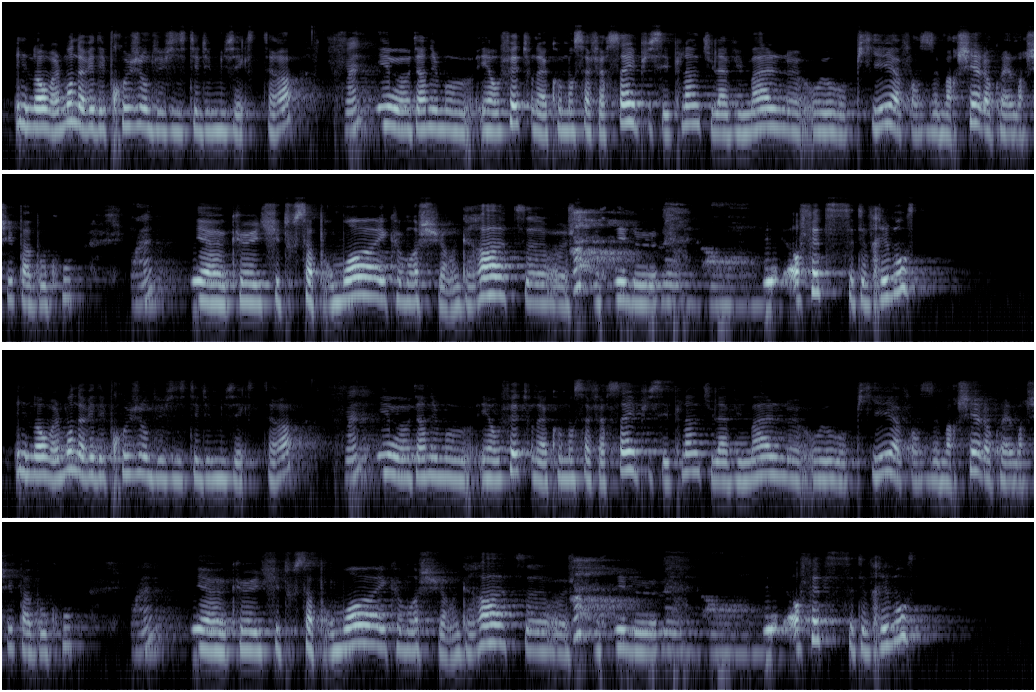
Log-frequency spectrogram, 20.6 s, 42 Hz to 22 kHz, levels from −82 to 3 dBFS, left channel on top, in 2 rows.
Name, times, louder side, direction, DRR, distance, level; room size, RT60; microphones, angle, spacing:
voice 1, 0.1-3.0 3.3-3.4 3.7-11.1 11.4-11.5 12.2-16.0 16.5-17.1 17.9-19.4, left 3 dB, 55° left, 13 dB, 1.2 m, -29 dB
voice 2, 16.0-16.6 16.9-17.9, left 2 dB, 85° left, 6 dB, 3.1 m, -37 dB
22.5 x 19.5 x 7.8 m, 0.97 s
head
